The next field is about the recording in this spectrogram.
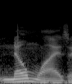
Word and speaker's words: GnomeWise: GnomeWise account, you can come on in. – The G is silent.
